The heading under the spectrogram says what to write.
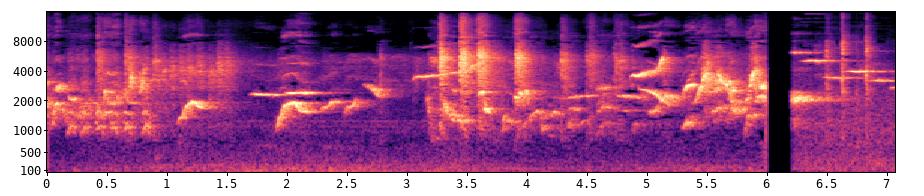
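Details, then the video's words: White-rumped shama in a cage, singing in competition while flicking its tail strongly; loud whistled phrases and buzzy chatter alternate with short pauses, and a brief dropout near the end. "chòe lửa hót đập đuôi cực mạnh"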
